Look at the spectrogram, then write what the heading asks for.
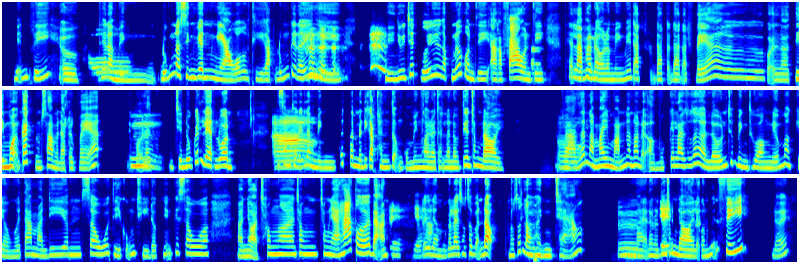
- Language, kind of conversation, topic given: Vietnamese, podcast, Bạn đã từng gặp thần tượng của mình chưa, và lúc đó bạn cảm thấy thế nào?
- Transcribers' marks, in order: laugh; chuckle; tapping; other background noise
